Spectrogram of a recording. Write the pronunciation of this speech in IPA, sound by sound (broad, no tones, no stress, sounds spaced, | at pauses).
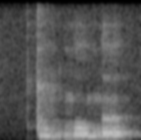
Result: t ũ b ŋ o ŋ ə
